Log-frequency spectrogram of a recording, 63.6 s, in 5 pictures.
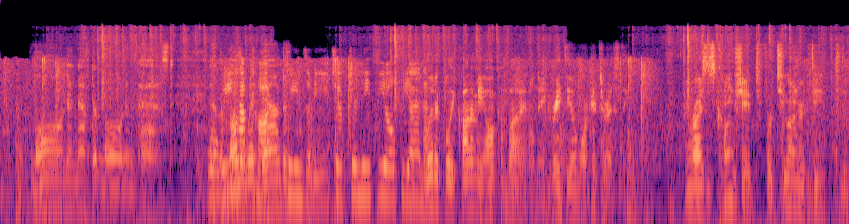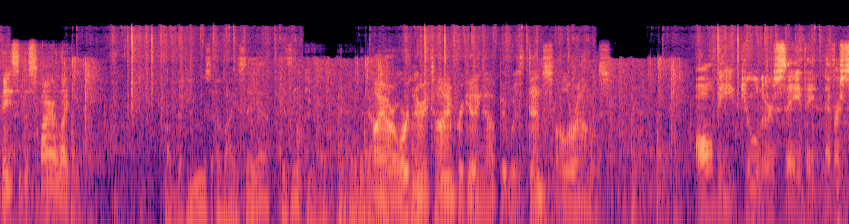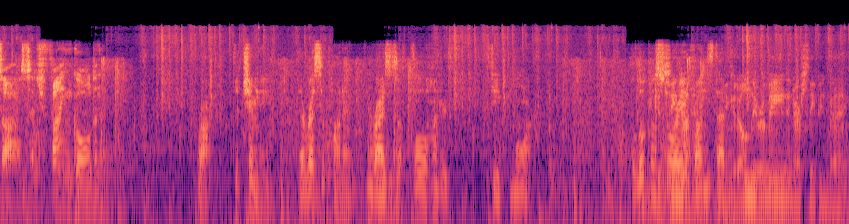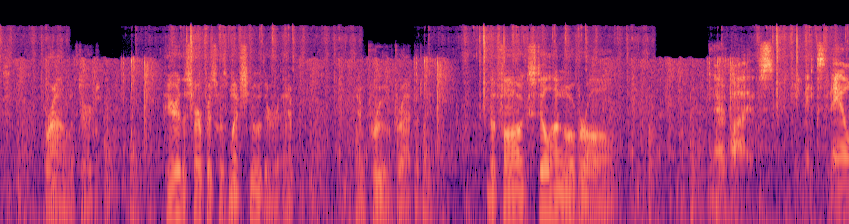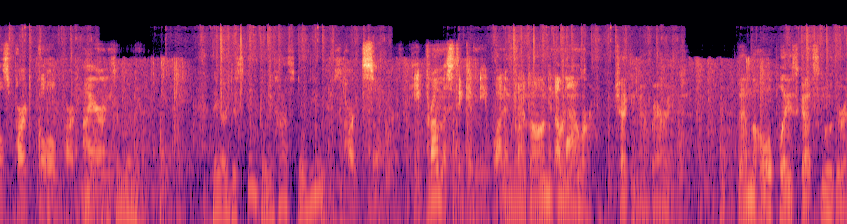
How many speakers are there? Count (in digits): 7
